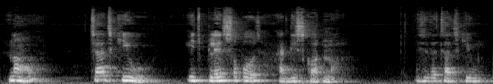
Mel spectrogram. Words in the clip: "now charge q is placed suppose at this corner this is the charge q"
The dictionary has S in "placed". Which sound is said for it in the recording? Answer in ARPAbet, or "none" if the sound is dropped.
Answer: none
